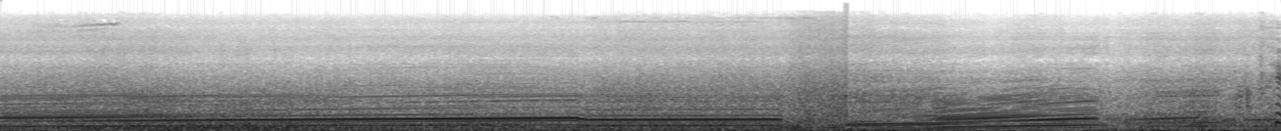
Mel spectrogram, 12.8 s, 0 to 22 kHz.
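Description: An Aprilia Tuono 660 motorcycle revs hard and close, its engine note climbing steadily, dropping at a gear change, then surging again in rising sweeps, loud and continuous with wind noise behind.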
